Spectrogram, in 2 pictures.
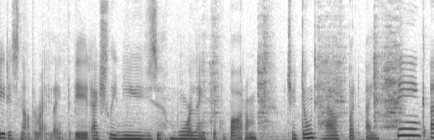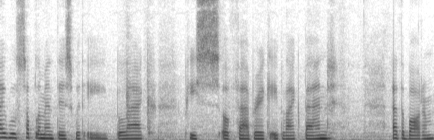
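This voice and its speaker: A woman speaks at a fairly slow pace. Background noise is noticeable. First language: not English. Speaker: sewing vlogger. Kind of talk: casual vlog narration.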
